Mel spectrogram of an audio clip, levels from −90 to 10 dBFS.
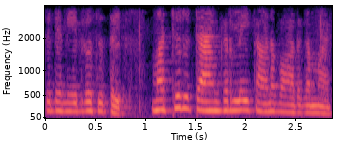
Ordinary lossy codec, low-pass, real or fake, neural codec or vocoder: Opus, 16 kbps; 3.6 kHz; real; none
